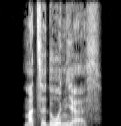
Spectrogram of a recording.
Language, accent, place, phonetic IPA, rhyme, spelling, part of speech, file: German, Germany, Berlin, [mat͡səˈdoːni̯ɐs], -oːni̯ɐs, Mazedoniers, noun, De-Mazedoniers.ogg
- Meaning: genitive singular of Mazedonier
